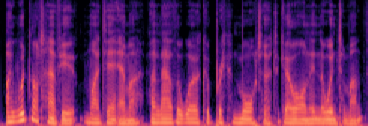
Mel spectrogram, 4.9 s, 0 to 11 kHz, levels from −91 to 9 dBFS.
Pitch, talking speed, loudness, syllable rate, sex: 105 Hz, 270 wpm, -18 LUFS, 5.7 syllables/s, male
